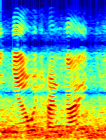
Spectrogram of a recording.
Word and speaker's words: Ñawy Harkay: Nuestro proyecto se llama Ñawi Harkai, o Ñawi Harkai como quieran pronunciarlo, los que lo pueden con Ñ.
